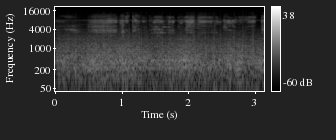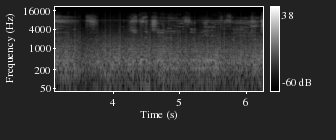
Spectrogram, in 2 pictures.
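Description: Steady car road and engine noise heard inside the cabin, with a talk radio voice playing faintly underneath.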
